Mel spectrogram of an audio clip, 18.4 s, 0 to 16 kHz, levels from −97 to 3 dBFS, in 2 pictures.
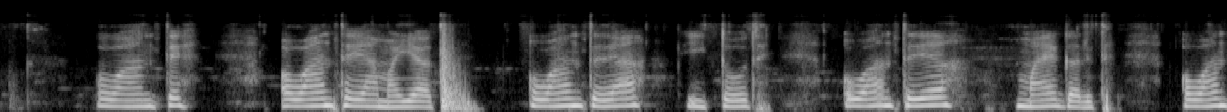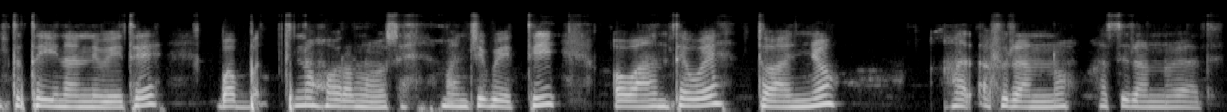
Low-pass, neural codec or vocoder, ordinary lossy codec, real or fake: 7.2 kHz; none; Opus, 16 kbps; real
